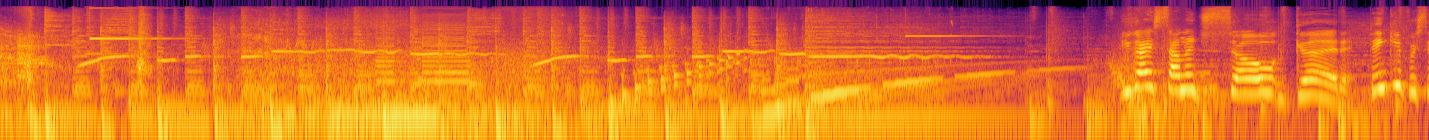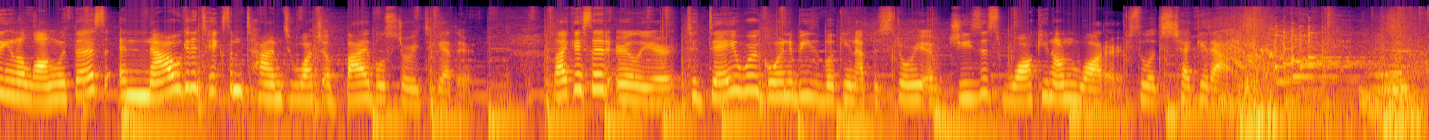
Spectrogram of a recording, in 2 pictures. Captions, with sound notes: (whimsical music) (bus honking) - You guys sounded so good. Thank you for singing along with us. And now we're going to take some time to watch a Bible story together. Like I said earlier, today we're going to be looking at the story of Jesus walking on water. So let's check it out.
